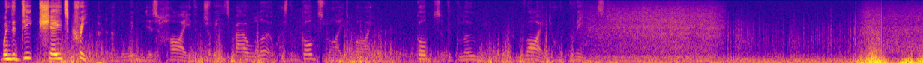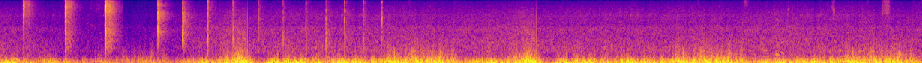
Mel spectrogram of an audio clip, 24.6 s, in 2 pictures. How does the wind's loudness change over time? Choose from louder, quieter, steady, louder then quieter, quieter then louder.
louder.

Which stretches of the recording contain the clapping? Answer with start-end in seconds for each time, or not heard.
12.6-17.5.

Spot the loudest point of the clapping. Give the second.
14 s.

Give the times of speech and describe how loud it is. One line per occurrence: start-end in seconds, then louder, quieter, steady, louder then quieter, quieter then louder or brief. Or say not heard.
0.0-8.1 quieter
22.2-24.4 brief.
